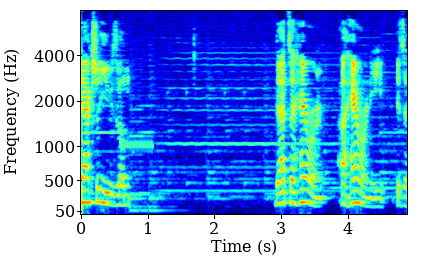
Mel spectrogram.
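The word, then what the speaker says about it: Hammerne: I don't know exactly how to pronounce it, but I've heard it pronounced hammern, and that makes the most sense. I pronounced it hammernay for a long time because it's hammer and then nay. Hammern sounds right.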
